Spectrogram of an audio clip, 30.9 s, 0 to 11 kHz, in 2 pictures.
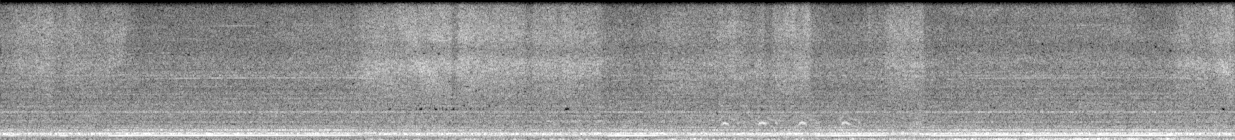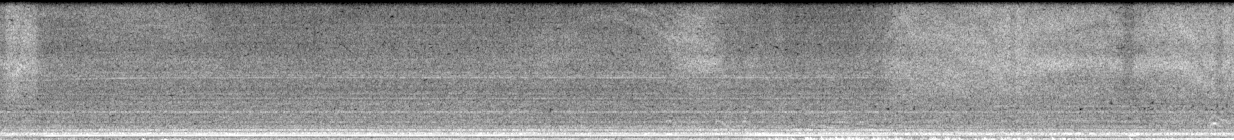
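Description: Graco FinishPro HVLP 9.0 turbine running with a steady whine while its spray gun hisses in repeated bursts as paint is sprayed onto a steel air tank.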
